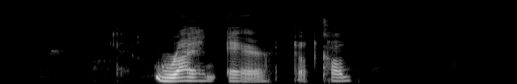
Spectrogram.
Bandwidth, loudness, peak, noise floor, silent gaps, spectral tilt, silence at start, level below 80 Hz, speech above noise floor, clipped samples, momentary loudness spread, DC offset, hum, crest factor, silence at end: 10.5 kHz; -23 LUFS; -2 dBFS; -88 dBFS; none; -8 dB/octave; 1.55 s; -76 dBFS; 67 dB; under 0.1%; 18 LU; under 0.1%; none; 24 dB; 1.65 s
